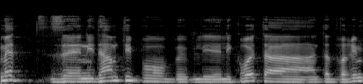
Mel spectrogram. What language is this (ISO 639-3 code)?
heb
